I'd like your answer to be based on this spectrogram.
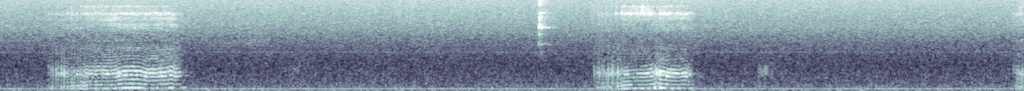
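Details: Boston terrier puppy asleep and snoring: two long, fluttering, rattly snores about five seconds apart over a low room hum, in a sleeping-fail clip where the puppy falls.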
